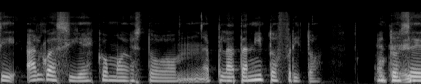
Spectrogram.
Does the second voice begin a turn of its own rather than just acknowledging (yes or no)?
no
